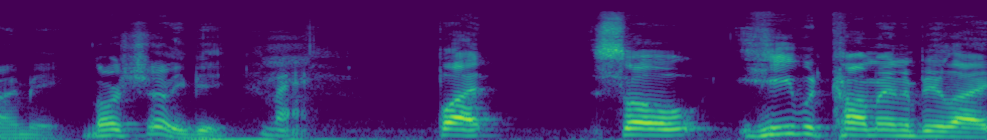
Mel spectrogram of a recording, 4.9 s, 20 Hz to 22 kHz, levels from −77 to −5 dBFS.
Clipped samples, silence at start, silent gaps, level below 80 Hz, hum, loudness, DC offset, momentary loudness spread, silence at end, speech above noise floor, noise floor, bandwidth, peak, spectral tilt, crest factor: under 0.1%; 0 s; none; -44 dBFS; none; -25 LUFS; under 0.1%; 15 LU; 0 s; 28 dB; -53 dBFS; 15.5 kHz; -8 dBFS; -4 dB/octave; 18 dB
